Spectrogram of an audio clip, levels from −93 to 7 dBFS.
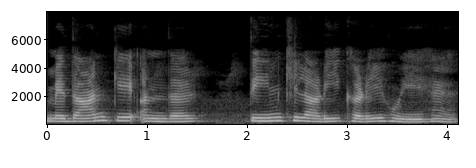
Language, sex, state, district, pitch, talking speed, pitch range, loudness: Hindi, female, Bihar, East Champaran, 205 Hz, 115 wpm, 200-225 Hz, -24 LUFS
